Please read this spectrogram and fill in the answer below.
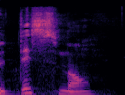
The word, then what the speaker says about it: desman: C'est le desmant. Oui, cet animal, le rat trompette. Ça s'écrit D-E-S-M-A-N, desman ou desmant, des Pyrénées.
